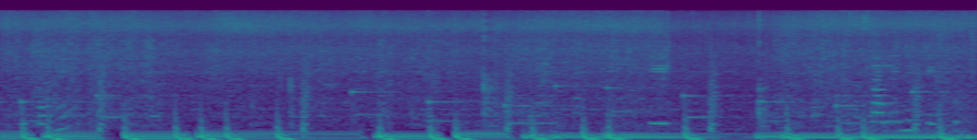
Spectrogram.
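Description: Onion-tomato masala sizzling and frying in a nonstick pan while a steel spoon stirs it, with a steady hiss and frequent clicks and scrapes of the spoon against the pan.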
